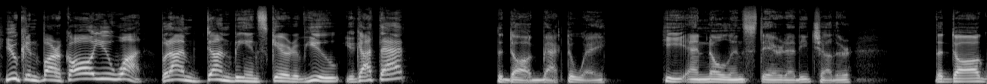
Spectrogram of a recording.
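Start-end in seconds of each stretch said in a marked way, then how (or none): 0.0-4.1 higher, raised voice, done being scared; said loudly. A narrator's reading. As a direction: tell the dog off with new courage. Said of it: "he said loudly".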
